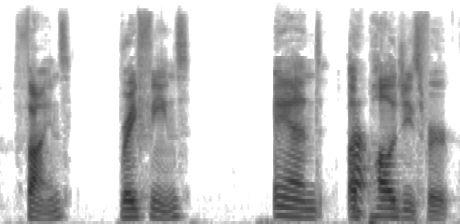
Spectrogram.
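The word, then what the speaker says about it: Fiennes: but also because Ralph I don't know how to say his last name terrifies me because of the menu like he's in my nightmares it's it's Rafe fines Ray fiends and apologies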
